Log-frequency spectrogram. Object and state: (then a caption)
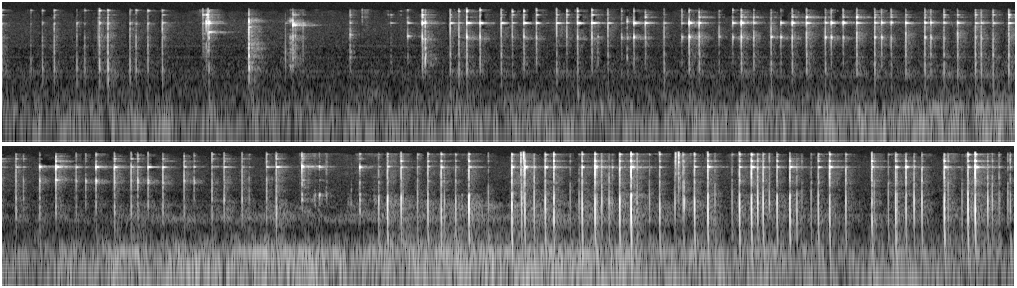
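Glass perfume bottle. Long nails tap quickly on a rectangular clear glass perfume bottle, partly full of amber liquid, and on its metal cap. The result is a fast, irregular run of short, bright clicks with a faint high ring, growing busier and louder after about seven seconds.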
